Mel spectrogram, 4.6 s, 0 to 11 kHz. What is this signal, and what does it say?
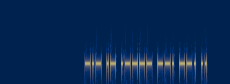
Morse code, heard as a keyed tone, about 30 wpm, 700 Hz. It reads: KA1GGI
